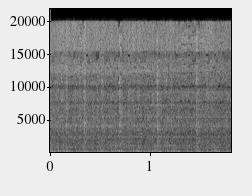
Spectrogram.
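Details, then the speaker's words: 1971 Plymouth Road Runner off the road since 1989, first runs after sitting 35 years: lumpy, uneven idle with irregular low thuds about six per second, as if running on only some cylinders; rough running, cause unknown. "it's like I don't hit this tractor just running on like one cylinder full RPM yeah it has never been able to run this long"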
